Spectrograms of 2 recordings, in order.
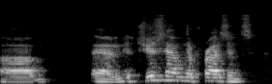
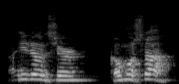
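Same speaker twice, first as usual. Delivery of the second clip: imitating polite locals; 6 semitones higher than usual. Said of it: "that's how they talk to me".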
